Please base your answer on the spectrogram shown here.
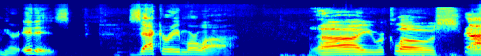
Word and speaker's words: Marois: I love it when the pronunciation is like the easier version, because Patrick was trying to be fancy, make it sound like the original language. Like, no, it's just Marois.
